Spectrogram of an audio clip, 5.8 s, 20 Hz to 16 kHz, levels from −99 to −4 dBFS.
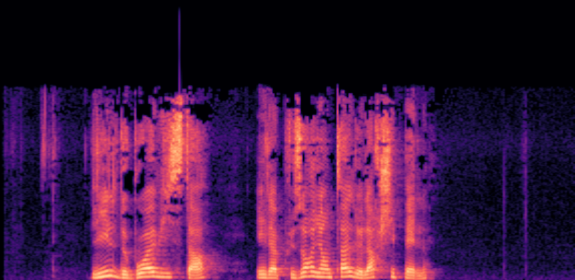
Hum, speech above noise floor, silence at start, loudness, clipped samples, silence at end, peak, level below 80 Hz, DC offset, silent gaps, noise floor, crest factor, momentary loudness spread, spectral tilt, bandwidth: none; 54 dB; 0.9 s; -15 LUFS; under 0.1%; 1.5 s; 0 dBFS; -62 dBFS; under 0.1%; none; -70 dBFS; 18 dB; 22 LU; -3 dB/octave; 11.5 kHz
